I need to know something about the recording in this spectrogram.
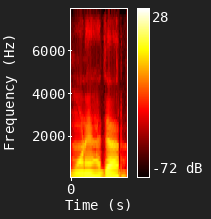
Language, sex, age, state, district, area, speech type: Santali, male, 30-45, West Bengal, Birbhum, rural, spontaneous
